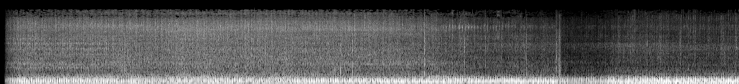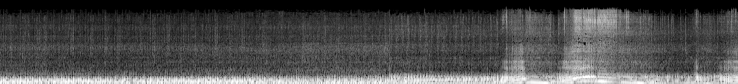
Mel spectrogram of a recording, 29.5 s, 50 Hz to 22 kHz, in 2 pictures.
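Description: VW 16-valve KR four-cylinder engine on GSX-R motorcycle carburettors running at idle on its first start after being fitted. It is heard first over the open carb intakes, then at the tailpipe. Near the end the throttle is blipped a few times, the revs rising and falling quickly.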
